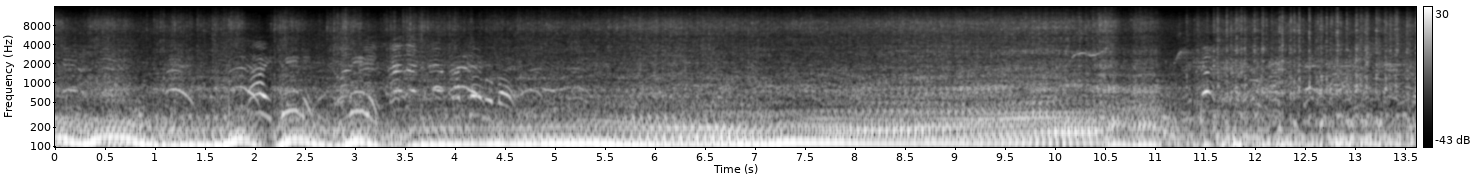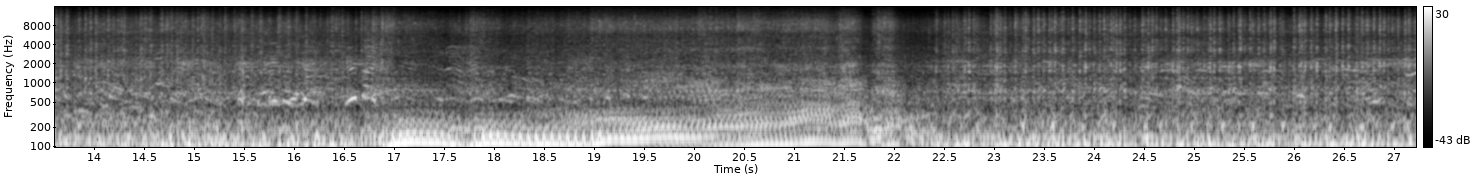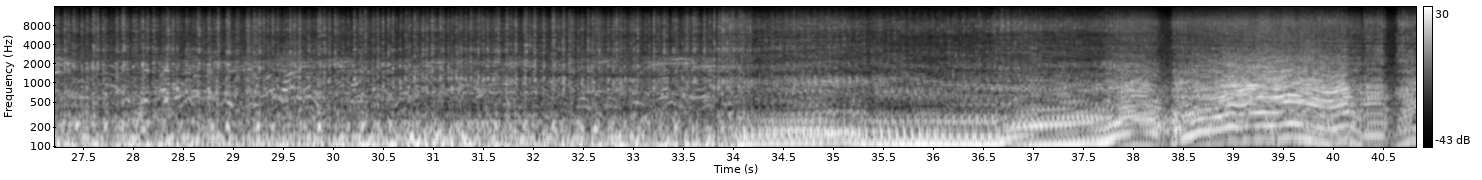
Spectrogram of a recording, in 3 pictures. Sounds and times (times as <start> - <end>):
Speech: 0.0 - 5.6, 11.4 - 20.0, 23.2 - 34.1
Vehicle: 0.0 - 40.8.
